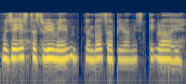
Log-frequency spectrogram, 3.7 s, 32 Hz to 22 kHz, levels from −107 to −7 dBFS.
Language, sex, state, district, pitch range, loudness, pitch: Hindi, female, Arunachal Pradesh, Papum Pare, 220-240 Hz, -16 LUFS, 230 Hz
